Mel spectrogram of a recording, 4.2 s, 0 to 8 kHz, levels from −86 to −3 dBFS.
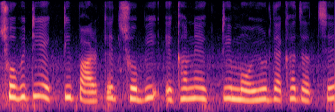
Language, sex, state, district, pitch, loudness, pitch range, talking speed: Bengali, female, West Bengal, Jhargram, 255 Hz, -19 LUFS, 235-270 Hz, 155 wpm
